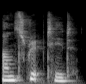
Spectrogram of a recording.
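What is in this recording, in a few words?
"unscripted", British English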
